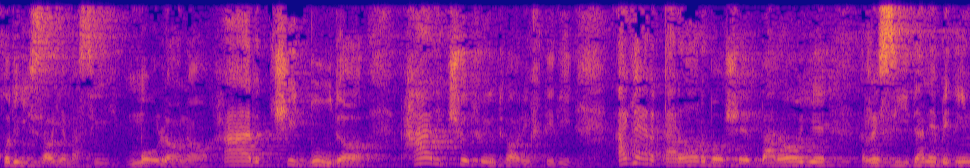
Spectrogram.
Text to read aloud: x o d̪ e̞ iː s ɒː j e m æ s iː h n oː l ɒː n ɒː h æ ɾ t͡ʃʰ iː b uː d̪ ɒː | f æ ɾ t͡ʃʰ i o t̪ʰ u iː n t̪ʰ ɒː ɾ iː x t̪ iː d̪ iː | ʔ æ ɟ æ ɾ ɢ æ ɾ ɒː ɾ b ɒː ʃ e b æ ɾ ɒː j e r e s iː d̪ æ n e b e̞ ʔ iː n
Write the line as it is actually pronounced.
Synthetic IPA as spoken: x o d̪ e̞ iː s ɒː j e m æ s iː h m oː l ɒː n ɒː h æ ɾ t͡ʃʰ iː b uː d̪ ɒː | h æ ɾ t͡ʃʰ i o t̪ʰ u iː n t̪ʰ ɒː ɾ iː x d̪ iː d̪ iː | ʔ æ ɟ æ ɾ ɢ æ ɾ ɒː ɾ b ɒː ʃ e b æ ɾ ɒː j e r e s iː d̪ æ n e b e̞ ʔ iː n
